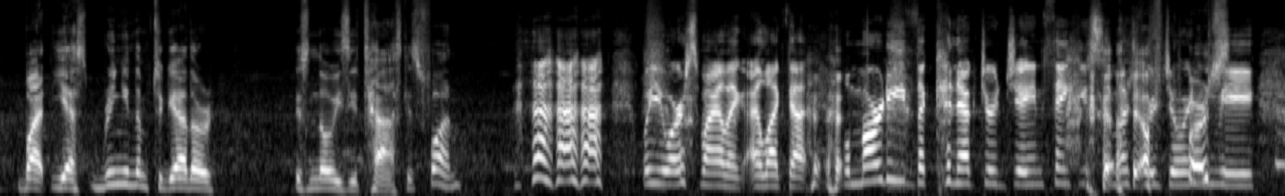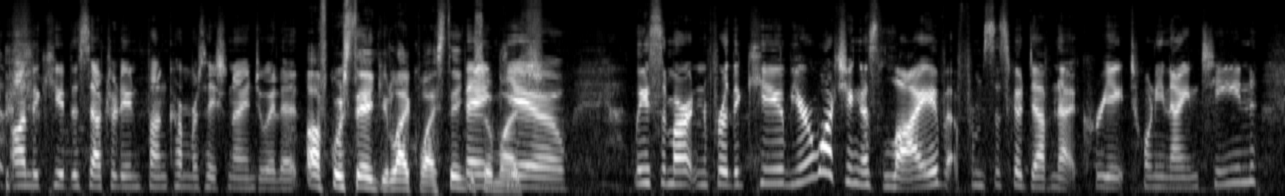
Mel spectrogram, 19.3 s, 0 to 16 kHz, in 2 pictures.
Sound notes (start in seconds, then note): 3.8 laughs; 8.0 laughs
